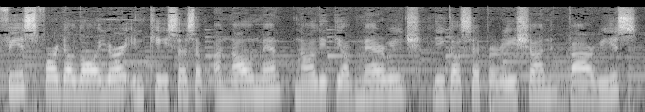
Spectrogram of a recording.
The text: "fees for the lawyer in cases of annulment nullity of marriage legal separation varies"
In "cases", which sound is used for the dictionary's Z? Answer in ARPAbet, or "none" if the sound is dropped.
S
